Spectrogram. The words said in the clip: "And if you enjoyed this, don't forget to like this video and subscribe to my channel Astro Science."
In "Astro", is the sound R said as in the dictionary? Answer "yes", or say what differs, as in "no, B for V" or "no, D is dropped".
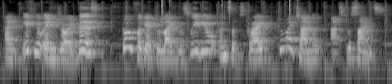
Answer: no, R is dropped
